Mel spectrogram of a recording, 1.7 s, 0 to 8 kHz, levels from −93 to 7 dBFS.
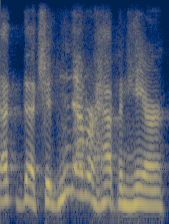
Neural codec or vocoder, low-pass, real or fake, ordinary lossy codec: codec, 44.1 kHz, 2.6 kbps, SNAC; 7.2 kHz; fake; Opus, 32 kbps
